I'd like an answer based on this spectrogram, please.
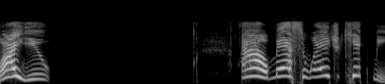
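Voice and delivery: very high, squeaky, swooping put-on voice. Voicing a character in a skit who was just kicked, in a high-pitched voice. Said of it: "Too damn early for me to be using a high voice".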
